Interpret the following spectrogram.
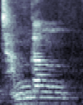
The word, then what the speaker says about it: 창강: 거기에서부터 그 다음에 이제 제주도와 그 장강 하구, 우리가 장강이라고도 하고 창강이라고도 하죠. 차는 이제 중국 발음입니다. 창강 하구를 이렇게 선을 이으면 그 사이가 중국의 황해, 우리나라에서 보면 서해 이렇게 되는 겁니다.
